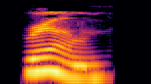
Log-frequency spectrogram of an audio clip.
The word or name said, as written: room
